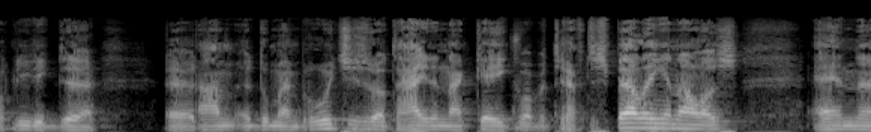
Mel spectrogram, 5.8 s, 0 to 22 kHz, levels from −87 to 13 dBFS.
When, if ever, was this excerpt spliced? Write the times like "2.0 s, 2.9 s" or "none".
1.3 s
